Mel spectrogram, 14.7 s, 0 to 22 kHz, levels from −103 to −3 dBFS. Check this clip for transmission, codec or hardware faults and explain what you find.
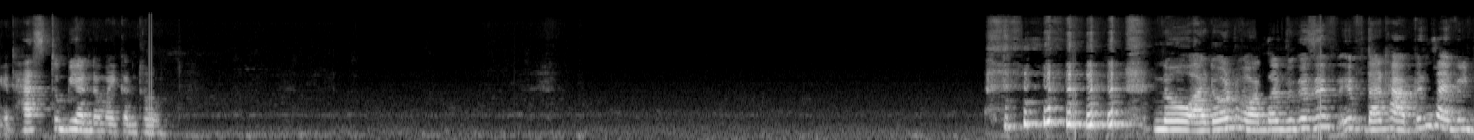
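The speech has five repeated-buffer faults: 1.49–1.54 s just after "to be under my", 3.09–3.12 s, 5.12–5.14 s, 10.73–10.75 s and 13.18–13.21 s just after "that because". When fresh audio arrived late, the device replayed its last 21.33 ms block, which fits a 1024-sample buffer. The first block plays three times, the others twice, so each is a brief buzzy stutter with hard joins. Unlike a dropout, there's no gap of silence; the same fragment recurs.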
